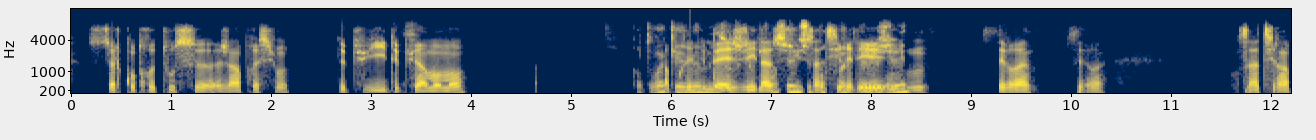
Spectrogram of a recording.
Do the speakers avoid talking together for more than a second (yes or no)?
no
